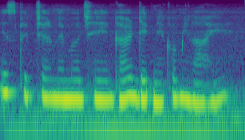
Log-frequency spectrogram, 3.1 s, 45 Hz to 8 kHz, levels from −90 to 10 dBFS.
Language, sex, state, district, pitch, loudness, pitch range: Hindi, female, Arunachal Pradesh, Lower Dibang Valley, 205 Hz, -11 LUFS, 200-215 Hz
